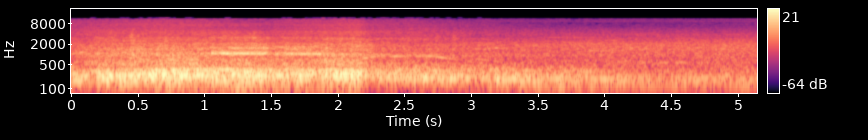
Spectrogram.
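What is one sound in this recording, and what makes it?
A roller coaster train roars loudly along its track, then fades into the distance.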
